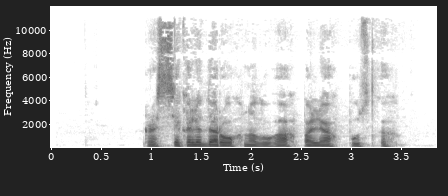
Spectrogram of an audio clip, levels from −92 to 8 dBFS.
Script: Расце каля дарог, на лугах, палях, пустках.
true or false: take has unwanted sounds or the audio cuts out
false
